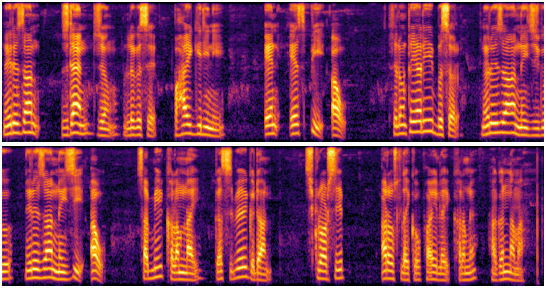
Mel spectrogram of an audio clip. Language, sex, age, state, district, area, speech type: Bodo, male, 30-45, Assam, Kokrajhar, rural, read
